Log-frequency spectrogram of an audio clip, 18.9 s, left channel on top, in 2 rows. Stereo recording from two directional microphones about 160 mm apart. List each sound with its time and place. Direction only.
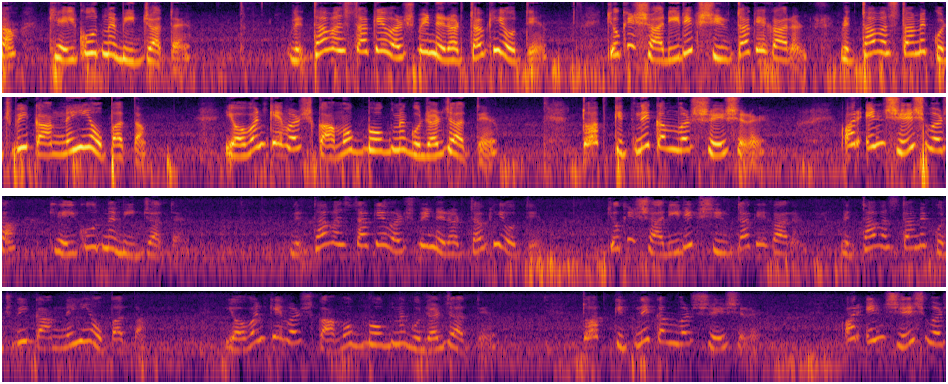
0.0 s a woman's voice: 70° left (ahead or behind)
2.9 s speech: 75° left (ahead or behind)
